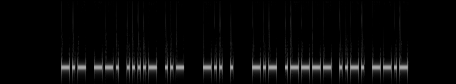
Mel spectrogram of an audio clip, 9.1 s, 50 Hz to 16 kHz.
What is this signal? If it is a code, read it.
Morse code, heard as a keyed tone, about 22 wpm, 700 Hz. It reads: KG4U DE K1FQ
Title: USA Callsign DE Callsign - 4 Characters - 22wpm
